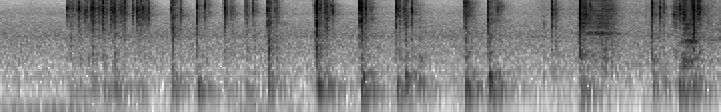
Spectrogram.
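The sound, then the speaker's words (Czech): Rapid typing in WordPad on a laptop keyboard with typewriter sound effects switched on: crisp typewriter-style clacks, a steady run of sharp keystrokes in irregular bursts, with no voices. “Máš ještě zaplý zvuky je? Eh? Eh, psacího stroje v tom?”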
